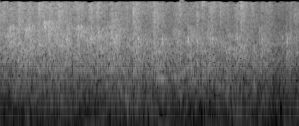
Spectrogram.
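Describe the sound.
An audience applauds to welcome a speaker, a dense, steady wash of many hands clapping at even loudness that eases slightly near the end.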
